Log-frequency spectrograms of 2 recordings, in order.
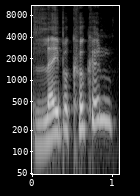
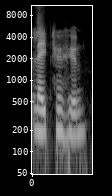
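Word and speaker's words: Lebkuchen: Gift Wrap, and, how do you say it, Leberkuchen? Did I say it right? Leberkuchen.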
